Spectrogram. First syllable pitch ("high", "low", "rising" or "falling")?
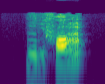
low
